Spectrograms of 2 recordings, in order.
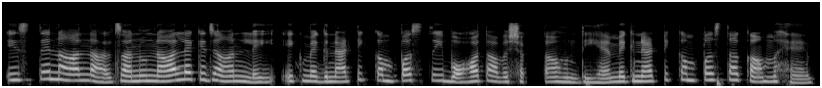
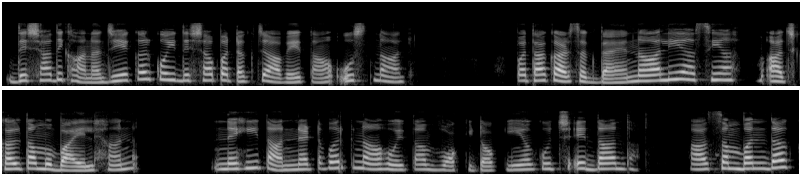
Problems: background sounds at intervals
